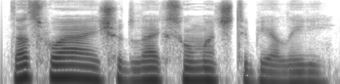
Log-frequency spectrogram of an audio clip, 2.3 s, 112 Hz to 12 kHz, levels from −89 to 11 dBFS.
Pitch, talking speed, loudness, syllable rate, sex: 130 Hz, 290 wpm, -16 LUFS, 5.7 syllables/s, male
